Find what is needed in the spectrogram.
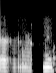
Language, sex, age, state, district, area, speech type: Sanskrit, male, 30-45, Karnataka, Vijayapura, urban, conversation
